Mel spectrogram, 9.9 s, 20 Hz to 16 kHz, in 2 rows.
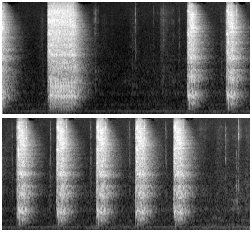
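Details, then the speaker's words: G36C airsoft gearbox dry-fired after hop-up modifications; owner suspects the air nozzle had been hitting the hop-up chamber: about eight crisp single cracks, each cycling cleanly with an even snap and no binding or grinding. Normal gearbox cycling. "I've noticed that it seems to be a lot smoother in there because the way it's acting through the gearbox. I'm thinking the air nozzle was probably hitting the hop-up chamber, not sure, but here's the sound just so you can hear it. It sounds really smooth."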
